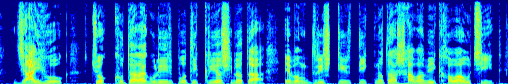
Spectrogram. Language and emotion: Bengali, neutral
